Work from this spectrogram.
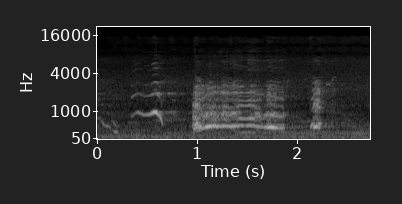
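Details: Pet dogs, a German Shepherd and a Boxer: a thin wavering whine opens, then a steady tonal whimper held for about a second, ending in one brief yelp over a faint background hum.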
